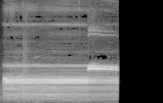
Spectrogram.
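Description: Football field scoreboard horn sounding one steady electronic buzz for nearly two seconds. Its tone shifts slightly near the end, then it cuts off suddenly.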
